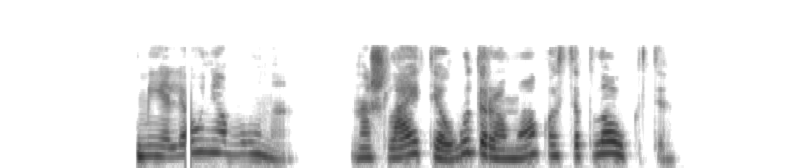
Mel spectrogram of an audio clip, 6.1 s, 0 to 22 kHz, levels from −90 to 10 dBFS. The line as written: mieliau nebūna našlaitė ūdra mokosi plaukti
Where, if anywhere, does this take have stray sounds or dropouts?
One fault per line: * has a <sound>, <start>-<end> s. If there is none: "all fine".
* has a dropout, 1.4-1.4 s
